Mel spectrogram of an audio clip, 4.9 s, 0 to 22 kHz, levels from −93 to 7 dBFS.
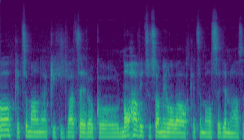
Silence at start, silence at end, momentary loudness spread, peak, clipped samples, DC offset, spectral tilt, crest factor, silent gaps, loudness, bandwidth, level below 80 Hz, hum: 0 s; 0 s; 7 LU; -2 dBFS; under 0.1%; under 0.1%; -8.5 dB/octave; 18 dB; none; -20 LUFS; 10.5 kHz; -64 dBFS; none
